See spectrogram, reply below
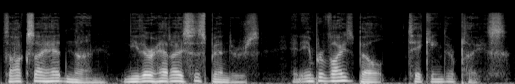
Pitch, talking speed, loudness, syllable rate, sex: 125 Hz, 165 wpm, -16 LUFS, 5.0 syllables/s, male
